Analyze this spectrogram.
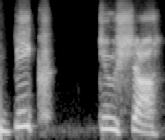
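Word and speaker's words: בקדושה: It's better to say bik dusha, because the 2 dots are at the beginning. Close the syllable. Bik Dusha. If you didn't have the B in front of it, it would be Kiddusha.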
